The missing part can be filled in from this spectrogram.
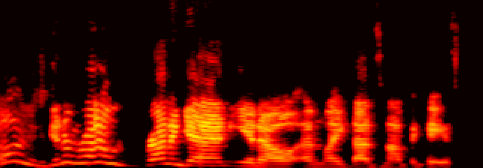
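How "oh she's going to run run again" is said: very high-pitched, thrilled, excited gushing. Retelling own reaction to hearing "Hillary", retelling own excited reaction. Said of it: "I'm getting excited".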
